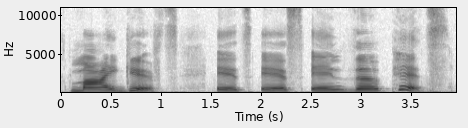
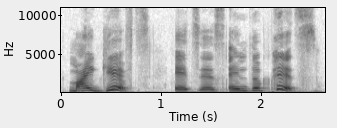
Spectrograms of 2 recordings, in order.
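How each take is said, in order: First: The sentence is spoken slowly and deliberately. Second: The sentence is spoken at a normal pace.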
